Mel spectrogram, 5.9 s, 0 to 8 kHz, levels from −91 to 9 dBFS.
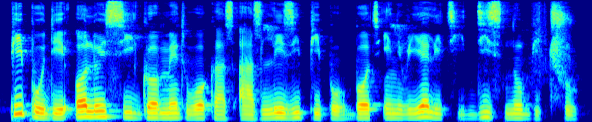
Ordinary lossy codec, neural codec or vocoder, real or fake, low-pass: none; none; real; none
